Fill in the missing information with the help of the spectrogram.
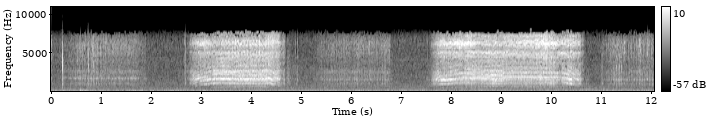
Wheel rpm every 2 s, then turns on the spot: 20, 80, 50, 30, 150, 60.
0-2 4-6 10-12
